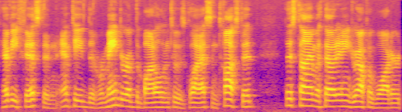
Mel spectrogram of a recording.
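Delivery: ordinary delivery, nothing marked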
